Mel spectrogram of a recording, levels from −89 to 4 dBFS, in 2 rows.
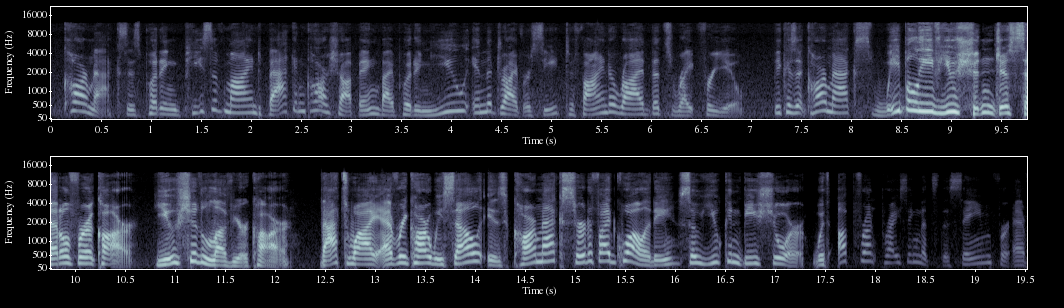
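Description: At 8.54 s, just before "with upfront pricing", the automatic gain control starts falling: it has judged the input too loud or its background noise too strong and pulls its gain down by about 16 dB over the next several seconds, easing off only at 17.2 s. Speech and room noise sink together, which separates it from the talker moving, since a change in distance near 8.0 s alters the voice level but leaves the background steady.

Inside that decline, from 9.41 s to 10.73 s, the automatic gain rises by about 3 dB, lifting voice and room noise together over roughly 1.3 seconds before the downward drift takes over again. Because the background swells in step with the speech, this is the gain control reacting to a passage it heard as too quiet, not the talker coming closer, which near 17.5 s changes only the voice.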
